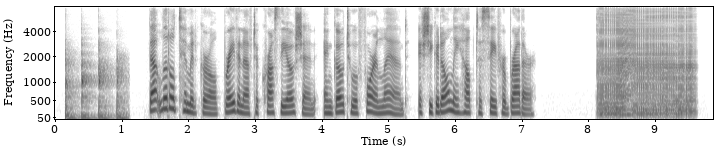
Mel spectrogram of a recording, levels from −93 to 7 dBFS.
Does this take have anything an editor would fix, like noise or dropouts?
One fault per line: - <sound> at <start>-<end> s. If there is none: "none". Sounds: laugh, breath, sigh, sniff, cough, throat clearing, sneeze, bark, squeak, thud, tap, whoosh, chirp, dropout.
- thud at 0.1-1.1 s
- squeak at 8.1-9.7 s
